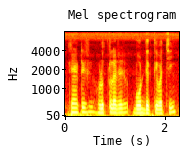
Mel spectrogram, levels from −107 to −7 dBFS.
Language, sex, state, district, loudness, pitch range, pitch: Bengali, male, West Bengal, Alipurduar, -16 LUFS, 135-160 Hz, 145 Hz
